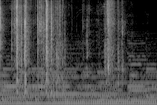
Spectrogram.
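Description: Crinkling and crackling of a thin plastic protective film being peeled off a smartphone's back: a quick cluster of crackles in the first second and one more about a second and a half in, over steady background music.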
